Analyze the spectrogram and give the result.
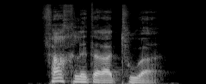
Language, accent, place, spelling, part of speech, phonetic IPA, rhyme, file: German, Germany, Berlin, Fachliteratur, noun, [ˈfaxlɪtəʁaˌtuːɐ̯], -axlɪtəʁatuːɐ̯, De-Fachliteratur.ogg
- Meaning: scientific, specialist or technical (non-fictional) literature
